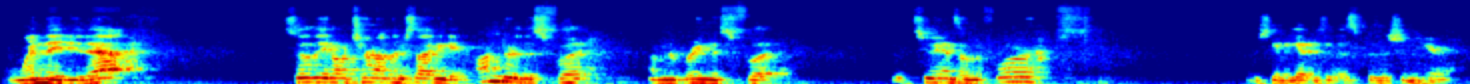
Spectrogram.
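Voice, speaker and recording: A man teaching a martial arts class at home, giving brisk step-by-step coaching cues to follow along. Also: a little high, reverberant, slight background noise, low-quality recording. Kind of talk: live-streamed class instruction. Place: home training room.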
